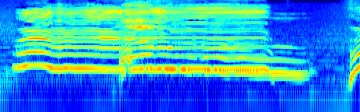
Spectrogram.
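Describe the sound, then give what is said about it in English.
A dog howls loudly in long, sustained wavering tones, pausing briefly before starting another rising howl at the end. “Jesus, the dog is loud.”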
